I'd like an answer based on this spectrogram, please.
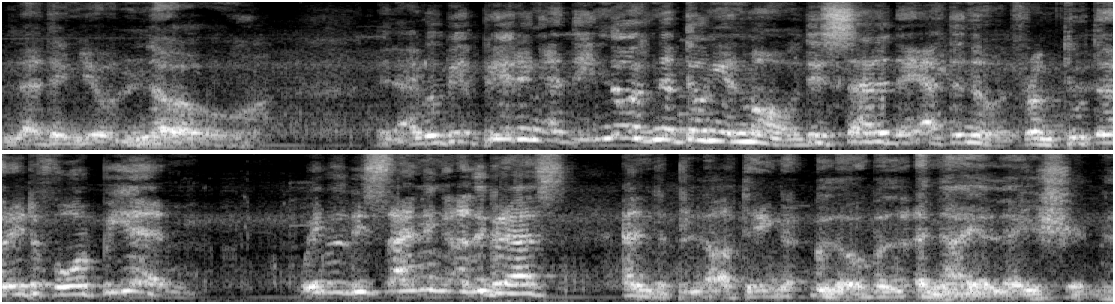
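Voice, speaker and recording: A man puts on a cartoonish character voice with a high pitch. He goes at a fairly slow pace, and there is a slight echo. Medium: puppet. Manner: grandiose, comic.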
